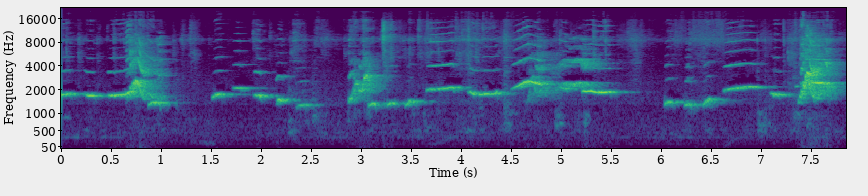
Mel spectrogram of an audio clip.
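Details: Young yellow-cheek cockatiel, a pet taught to whistle the Flamengo anthem, gives clear whistled melodic phrases near mid pitch, some sliding up or down, separated by short pauses, with brief harsher chirps mixed in.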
